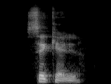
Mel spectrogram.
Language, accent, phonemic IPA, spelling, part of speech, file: French, France, /se.kɛl/, séquelle, noun, LL-Q150 (fra)-séquelle.wav
- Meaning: 1. suite, retinue, following (group of followers) 2. sequela 3. after-effect, consequence, legacy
